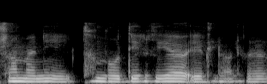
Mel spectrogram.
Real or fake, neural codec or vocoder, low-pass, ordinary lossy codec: fake; vocoder, 44.1 kHz, 128 mel bands every 512 samples, BigVGAN v2; 7.2 kHz; AAC, 48 kbps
